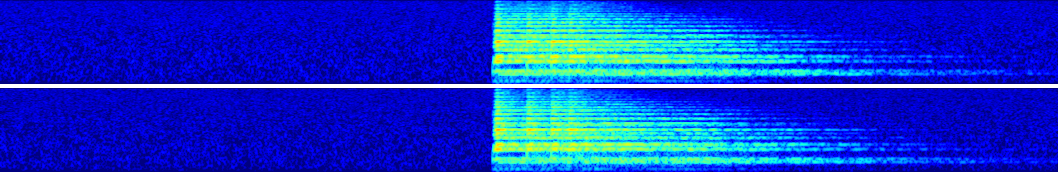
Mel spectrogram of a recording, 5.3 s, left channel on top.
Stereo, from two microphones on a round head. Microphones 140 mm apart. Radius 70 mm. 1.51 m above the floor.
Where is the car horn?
20° right (ahead or behind), 5.5 m.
